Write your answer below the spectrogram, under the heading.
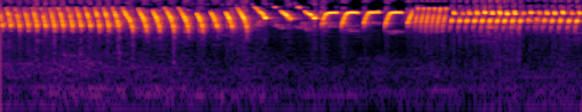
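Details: Canary singing a long roll to coax mute canaries into song: a rapid pulsing trill that slows into separate high chirps, then a dense buzzy burst and a steady rattling trill.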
